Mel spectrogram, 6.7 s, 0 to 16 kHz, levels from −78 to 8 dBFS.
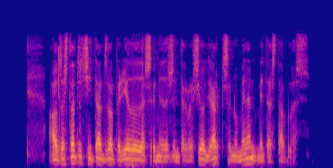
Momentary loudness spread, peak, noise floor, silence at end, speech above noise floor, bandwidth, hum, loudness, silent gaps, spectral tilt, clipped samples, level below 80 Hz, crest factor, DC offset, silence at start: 15 LU; -2 dBFS; -40 dBFS; 0.5 s; 20 dB; 7.8 kHz; none; -20 LUFS; 0.93-0.97 s; -4.5 dB/octave; under 0.1%; -56 dBFS; 20 dB; under 0.1%; 0.55 s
